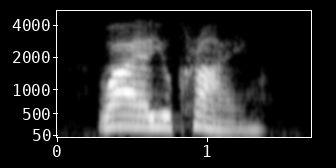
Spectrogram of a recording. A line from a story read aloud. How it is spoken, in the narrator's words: he asked coldly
